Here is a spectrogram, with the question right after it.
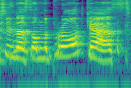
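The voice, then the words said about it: Bad fake Swedish accent. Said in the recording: “That's the worst Swedish accent, man. We are the worst. ... That's real bad. Mine was more of a German.”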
